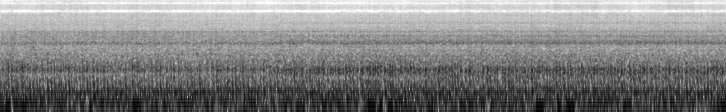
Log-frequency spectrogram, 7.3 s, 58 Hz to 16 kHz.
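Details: YFZ WR450 478 hybrid single-cylinder after head gasket repair: chugging at steady idle with no knocks, misses or odd noises; healthy with good compression.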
